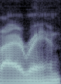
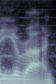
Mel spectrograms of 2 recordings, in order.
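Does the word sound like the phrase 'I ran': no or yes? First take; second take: yes; no. First: It sounds like the phrase 'I ran'. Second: It does not sound like 'I ran'. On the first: The speaker calls it wrong. "not Iran. ... Iran just doesn't make sense. I ran, I ran away" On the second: The speaker calls it right. "You pronounce it Iran"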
